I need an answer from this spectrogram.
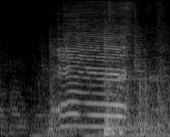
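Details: Texel cross sheep kept as breeding stock in Nganjuk, Indonesia, giving one short wavering, nasal bleat that rises and then falls away, with background music.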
